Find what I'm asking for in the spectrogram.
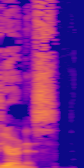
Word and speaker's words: Uranus: Cherry does love Uranus. I said, using that classical pronunciation, not the one my teachers always tried to get us to say.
